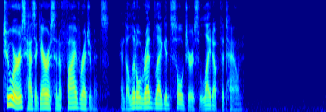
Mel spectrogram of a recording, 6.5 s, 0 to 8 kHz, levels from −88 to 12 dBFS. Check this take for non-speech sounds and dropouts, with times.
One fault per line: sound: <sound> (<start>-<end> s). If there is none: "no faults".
no faults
